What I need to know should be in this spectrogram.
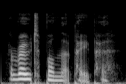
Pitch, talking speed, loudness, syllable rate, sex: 215 Hz, 240 wpm, -18 LUFS, 8.4 syllables/s, female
